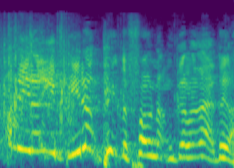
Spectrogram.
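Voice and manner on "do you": normal talking voice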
